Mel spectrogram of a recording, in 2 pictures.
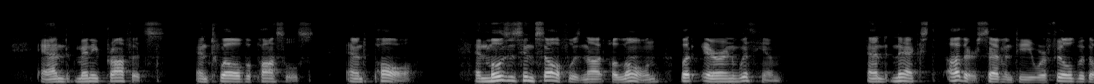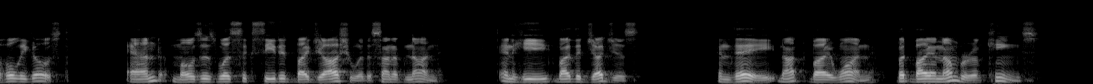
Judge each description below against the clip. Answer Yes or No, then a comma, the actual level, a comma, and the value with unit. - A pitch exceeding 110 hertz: Yes, low, 135 Hz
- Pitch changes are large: No, average, 3.7 semitones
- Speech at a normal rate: Yes, average, 150 wpm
